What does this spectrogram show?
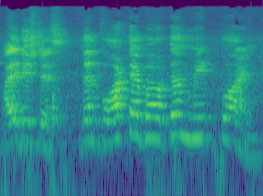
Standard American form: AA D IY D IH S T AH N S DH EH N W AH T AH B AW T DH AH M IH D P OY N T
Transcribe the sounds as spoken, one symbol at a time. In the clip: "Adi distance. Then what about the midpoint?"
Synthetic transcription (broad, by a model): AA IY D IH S T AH S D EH N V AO T AH B AW T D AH M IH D P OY N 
